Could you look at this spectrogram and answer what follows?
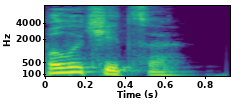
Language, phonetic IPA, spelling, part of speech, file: Russian, [pəɫʊˈt͡ɕit͡sːə], получиться, verb, Ru-получиться.ogg
- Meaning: 1. to come in, to arrive 2. to result 3. to prove, to turn out 4. to work out well, to manage, to come alone 5. passive of получи́ть (polučítʹ)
